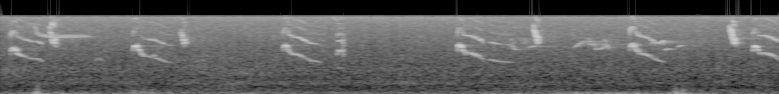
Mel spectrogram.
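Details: A banded gray catbird practising its song and mimicking other species sings a halting string of varied squeaky notes and falling slurred whistles, each short phrase about a second apart, over a low background rumble.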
